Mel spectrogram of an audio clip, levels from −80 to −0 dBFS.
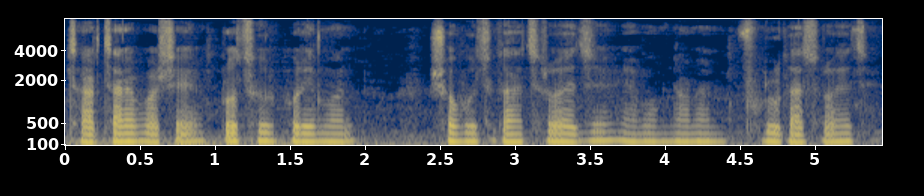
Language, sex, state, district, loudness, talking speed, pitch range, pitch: Bengali, male, Tripura, West Tripura, -20 LUFS, 130 wpm, 135-145 Hz, 140 Hz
